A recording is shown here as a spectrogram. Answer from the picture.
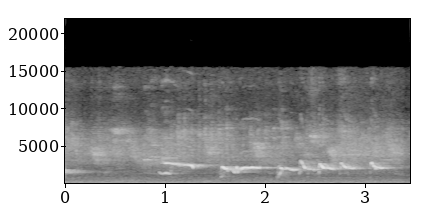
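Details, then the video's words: Wild-origin white-rumped shama from Borneo, Kalimantan, singing a full-repertoire song: thin whistled notes and short rising chirps around a steady high tone, loosely repeated phrases. "MURAI BATU BORNEO GACOR FULL ISIAN || AMAZING BIRD CHIRPING MURAI BATU"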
